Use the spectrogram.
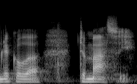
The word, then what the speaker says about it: Niccolo de Masi: So welcome to the program, Niccolo de Masi. I pronounced pleasure it correct, right?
